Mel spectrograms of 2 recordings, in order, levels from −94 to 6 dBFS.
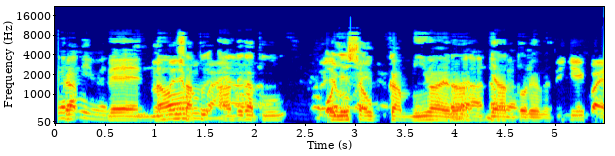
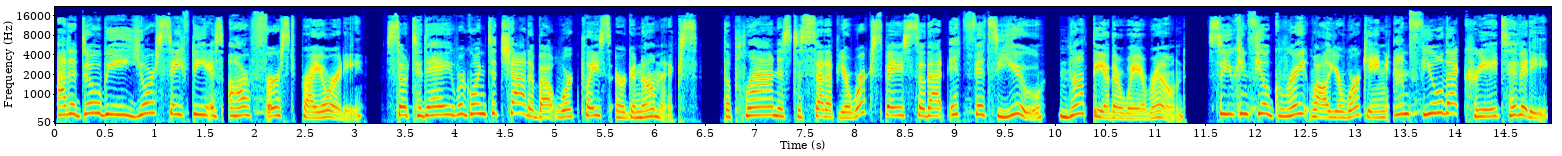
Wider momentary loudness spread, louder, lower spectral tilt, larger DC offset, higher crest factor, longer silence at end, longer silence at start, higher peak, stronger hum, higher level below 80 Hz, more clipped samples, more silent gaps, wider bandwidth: first, 9 LU vs 4 LU; first, -14 LUFS vs -17 LUFS; about the same, -3.5 dB/octave vs -3 dB/octave; neither; about the same, 14 dB vs 16 dB; about the same, 0 s vs 0.05 s; about the same, 0.05 s vs 0.05 s; about the same, 0 dBFS vs -2 dBFS; neither; about the same, -58 dBFS vs -58 dBFS; neither; second, none vs 3.14-3.26 s, 6.48-6.64 s, 9.92-10.03 s, 10.34-10.38 s, 11.34-11.51 s, 14.06-14.10 s; second, 9.4 kHz vs 19.5 kHz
